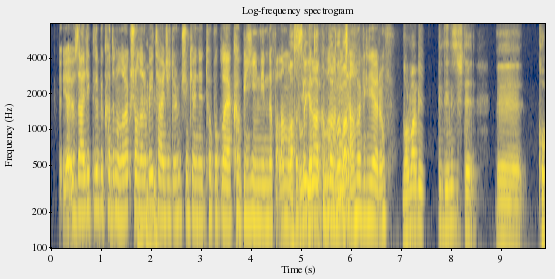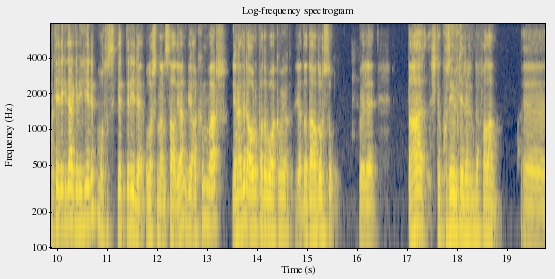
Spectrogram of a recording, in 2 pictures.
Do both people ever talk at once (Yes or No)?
Yes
